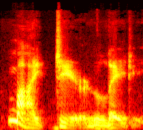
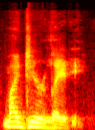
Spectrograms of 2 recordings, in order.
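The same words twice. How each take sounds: First: It is said in a cutting, sarcastic tone. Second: It is said in a warm, affectionate tone. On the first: The speaker is insulting the listener. "if it's meant as a cut or sarcastic" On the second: The speaker is showing respect and affection. "an endearing sort of a term"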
